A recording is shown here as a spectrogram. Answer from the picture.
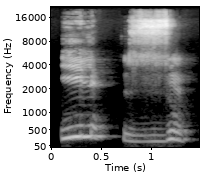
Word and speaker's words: ils ont: avec il au pluriel ils ont voyez c'est le son Z Z comme une abeille Z ils Z on ils ont ils ont un chat ils ont une voiture par contre le verbe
